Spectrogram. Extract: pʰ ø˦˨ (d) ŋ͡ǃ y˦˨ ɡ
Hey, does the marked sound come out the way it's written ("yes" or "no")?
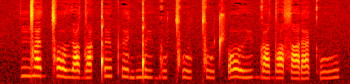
yes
